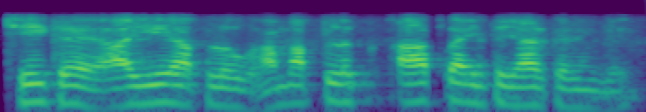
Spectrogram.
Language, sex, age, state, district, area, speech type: Hindi, male, 60+, Uttar Pradesh, Mau, rural, conversation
